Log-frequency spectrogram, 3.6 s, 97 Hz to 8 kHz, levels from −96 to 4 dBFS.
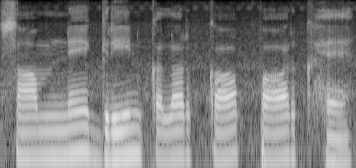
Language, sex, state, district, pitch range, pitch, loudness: Hindi, male, Uttar Pradesh, Shamli, 125-135 Hz, 125 Hz, -15 LUFS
